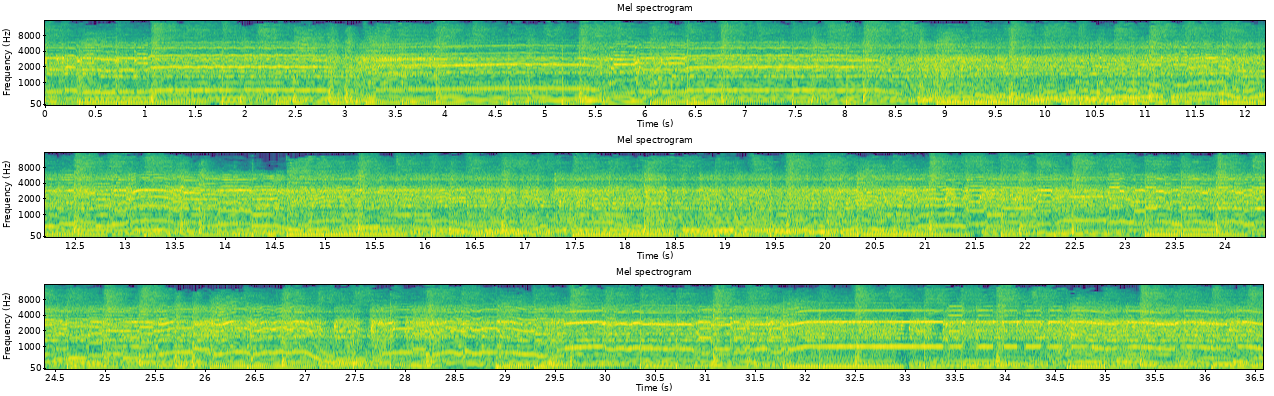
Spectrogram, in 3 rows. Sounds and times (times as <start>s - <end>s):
Music: 0.0s - 36.5s.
